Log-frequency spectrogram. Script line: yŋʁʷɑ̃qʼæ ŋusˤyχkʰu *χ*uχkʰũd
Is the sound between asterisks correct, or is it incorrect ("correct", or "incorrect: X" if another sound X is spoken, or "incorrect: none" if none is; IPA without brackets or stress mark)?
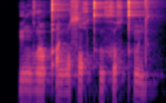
incorrect: x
